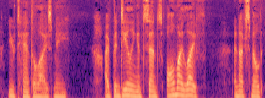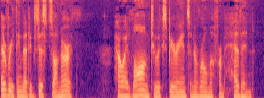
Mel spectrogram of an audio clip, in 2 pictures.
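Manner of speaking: plain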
